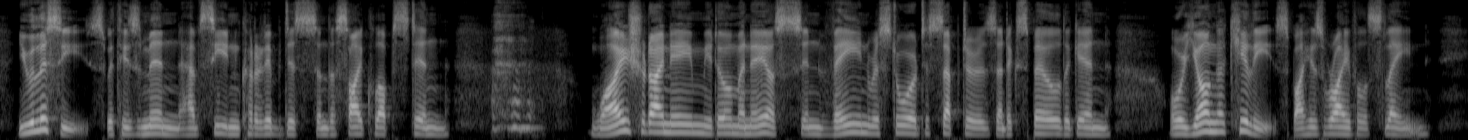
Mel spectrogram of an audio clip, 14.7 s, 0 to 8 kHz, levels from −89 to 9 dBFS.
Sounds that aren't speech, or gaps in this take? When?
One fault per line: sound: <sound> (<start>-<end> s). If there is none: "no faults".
sound: laugh (4.9-5.5 s)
